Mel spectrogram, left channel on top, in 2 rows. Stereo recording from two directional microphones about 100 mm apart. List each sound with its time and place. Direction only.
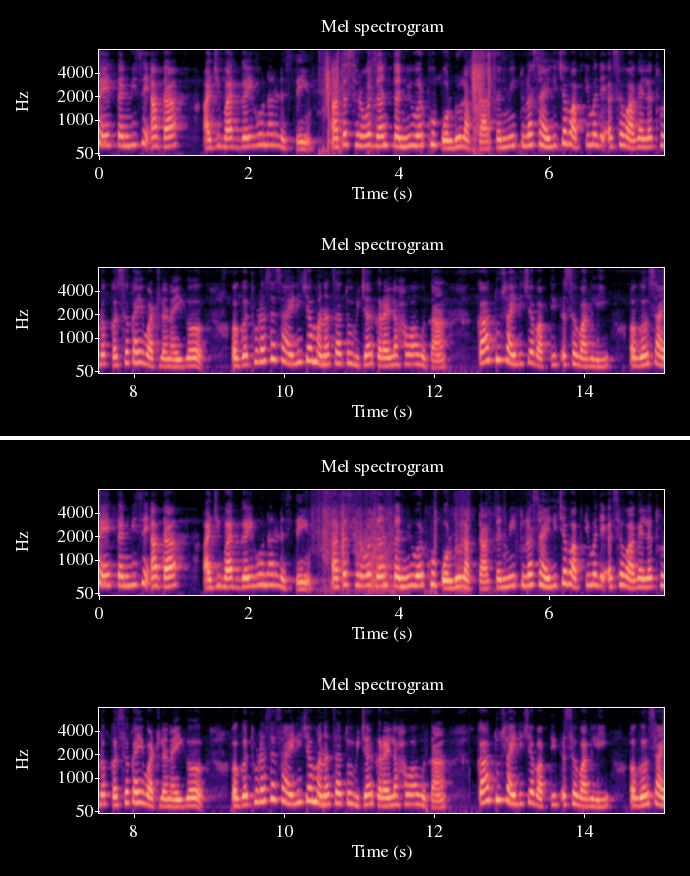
0.0 s speech: 15° right (ahead or behind)
3.5 s a woman's voice: 30° left (ahead or behind)
4.2 s speech: 15° left (ahead or behind)
4.7 s speech: centre (ahead or behind)
5.3 s speech: 10° right (ahead or behind)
